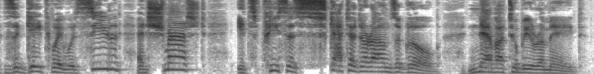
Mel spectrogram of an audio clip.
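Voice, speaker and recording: An actor playing a pompous, fanatical German professor villain with a German accent in a 1930s-style radio adventure serial, gloating theatrically with drawn-out emphasis. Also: male voice, on the high side, fairly bright tone, slightly rough, full character voice. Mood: menacing, boastful.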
